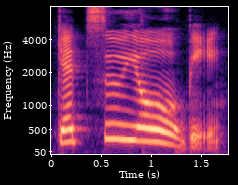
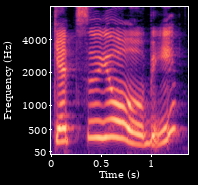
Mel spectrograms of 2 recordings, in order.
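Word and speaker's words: 月曜日: Getsu is the reading that we see in getsu-yo-bi. So when we write getsu-yo-bi, we start with this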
